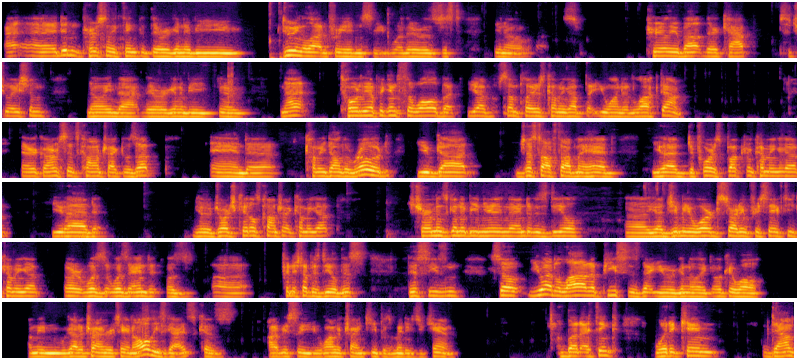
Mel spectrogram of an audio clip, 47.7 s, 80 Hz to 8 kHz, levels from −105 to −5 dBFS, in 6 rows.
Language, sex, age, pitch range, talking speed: English, male, 20-39, 140-165 Hz, 215 wpm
